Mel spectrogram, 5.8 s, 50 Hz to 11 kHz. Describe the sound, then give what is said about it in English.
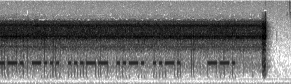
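Morse code identification tones from an amateur radio repeater: steady, mid-pitched beeps keyed in dot-and-dash groups over constant radio hiss, ending in a brief burst of noise. “that was the repeater, GB3FF, that you were listening to there, the ident, the Morse ident, which they transmit every so often”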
